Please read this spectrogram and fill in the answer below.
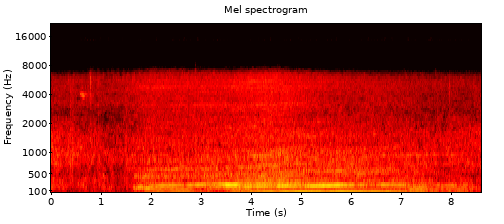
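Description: A motor vehicle's engine on the street, a low steady hum that comes in about two seconds in and fades away near the end, over background traffic noise.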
